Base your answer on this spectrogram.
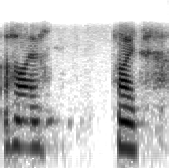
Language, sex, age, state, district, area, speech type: Assamese, female, 60+, Assam, Biswanath, rural, conversation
